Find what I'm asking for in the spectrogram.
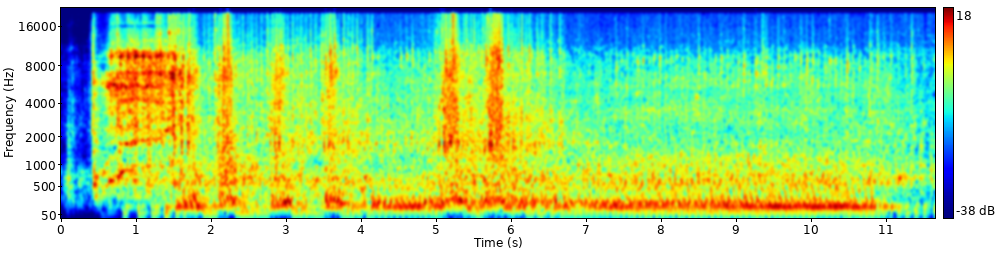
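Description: A rebuilt small engine with a honed bore pulls over and starts, then settles into a steady, loud running drone with a slight rise in pace before easing off at the end.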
